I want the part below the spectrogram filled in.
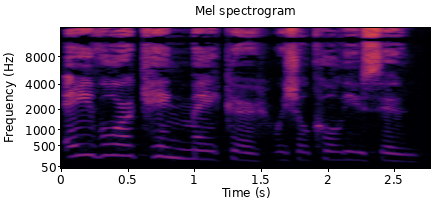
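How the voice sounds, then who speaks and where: A woman's voice: lowish voice, animated, a little slow, very noisy. A woman playing a composed Viking clanswoman bearing news in a video game drama. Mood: grave, gentle.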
